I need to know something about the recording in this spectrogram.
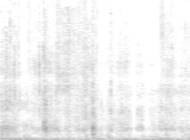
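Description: Near silence, with faint rustling and small clicks of a satin-type ribbon and cardstock being handled as the ribbon is looped into a bow.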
